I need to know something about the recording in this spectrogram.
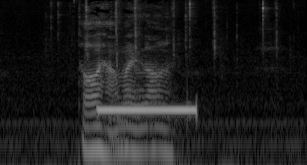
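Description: A phone line rings with a steady tone.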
